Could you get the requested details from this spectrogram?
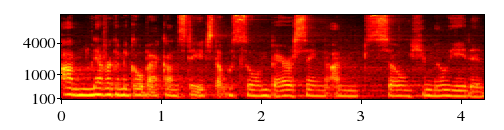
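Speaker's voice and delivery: ordinary talk, nothing marked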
